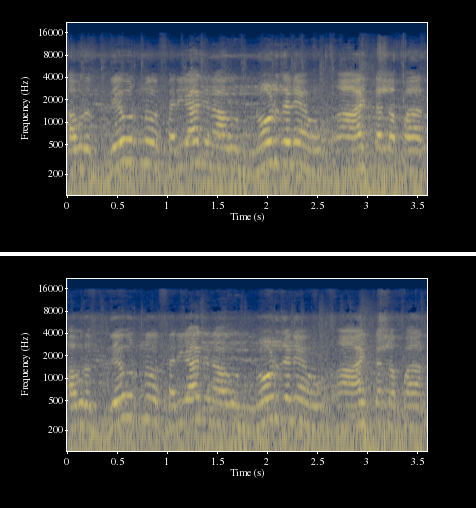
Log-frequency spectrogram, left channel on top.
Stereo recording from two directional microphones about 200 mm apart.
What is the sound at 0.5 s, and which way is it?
Speech, 20° left (ahead or behind).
